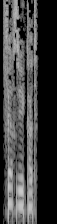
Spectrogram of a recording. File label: "versickert", German; adjectives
